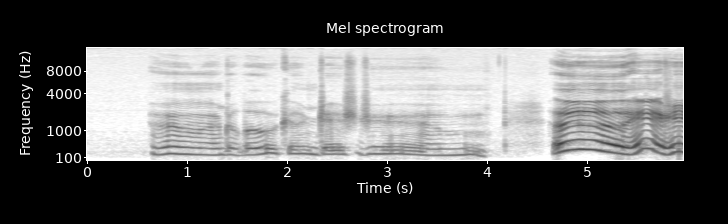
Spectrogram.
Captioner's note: mumbling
